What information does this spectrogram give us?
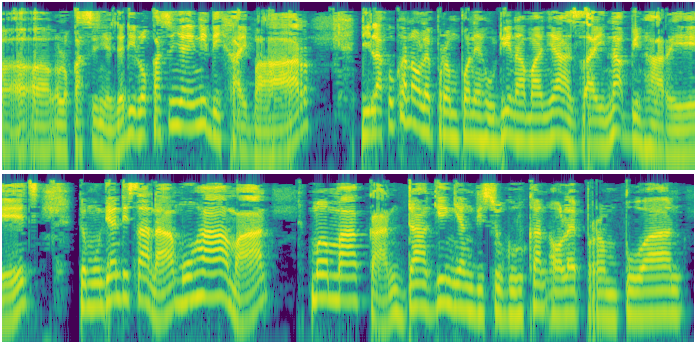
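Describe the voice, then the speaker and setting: A man giving casual commentary and reading texts aloud, slangy and emphatic, often jumping high in pitch to stress a point. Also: fairly bright tone, slightly rough. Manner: slangy, emphatic, repeats "coy", frequent sudden high-pitched exclamations. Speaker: religious commentator. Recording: dull lo-fi recording.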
